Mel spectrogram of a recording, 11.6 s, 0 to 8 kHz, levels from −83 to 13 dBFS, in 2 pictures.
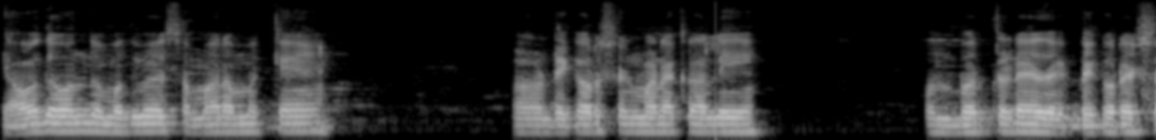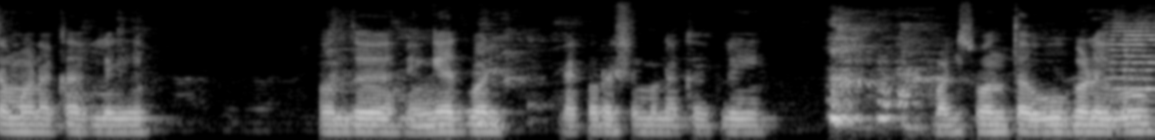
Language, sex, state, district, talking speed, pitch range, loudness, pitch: Kannada, male, Karnataka, Chamarajanagar, 110 wpm, 115-125 Hz, -18 LUFS, 115 Hz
